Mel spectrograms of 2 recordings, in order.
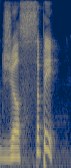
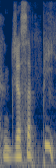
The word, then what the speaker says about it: Giuseppe: Is that how you pronounce it? – Giuseppe. – Joseph Fier? – Giuseppe.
